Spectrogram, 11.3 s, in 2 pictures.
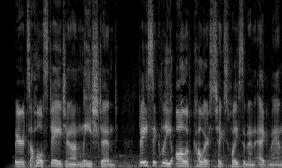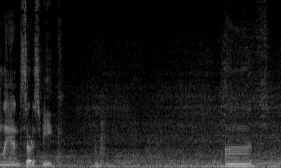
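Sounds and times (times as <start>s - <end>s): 
speech: 0.3s - 6.9s, 7.5s - 7.8s, 10.1s - 10.8s
motorcycles passing by outside: 5.8s - 11.2s.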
